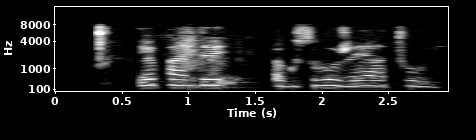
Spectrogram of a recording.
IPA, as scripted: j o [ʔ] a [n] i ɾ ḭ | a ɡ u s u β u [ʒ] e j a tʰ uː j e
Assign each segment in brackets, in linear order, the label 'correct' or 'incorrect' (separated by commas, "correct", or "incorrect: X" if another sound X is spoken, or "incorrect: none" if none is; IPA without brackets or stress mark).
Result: incorrect: p, incorrect: d, correct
